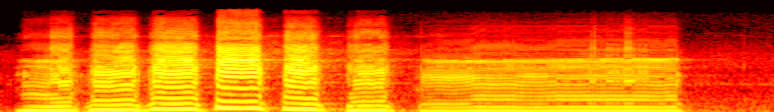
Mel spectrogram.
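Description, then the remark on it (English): A kazoo playing scales: it buzzes through six short, nasal notes stepping up and down, then holds one long final tone. The reedy, honking timbre is loud and plays alone, with no talking. “Uh, it I've been kind of just practicing the scales, shall we say, and I could you know I can play the scales now if you want to hear it, just as you know.”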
